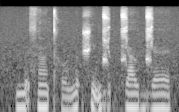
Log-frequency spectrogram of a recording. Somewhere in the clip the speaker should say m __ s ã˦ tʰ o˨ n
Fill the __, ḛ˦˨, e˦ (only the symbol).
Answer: ḛ˦˨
